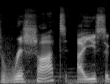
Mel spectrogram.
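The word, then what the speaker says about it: Richat: couple uh I just want to say it's rot I used to call it rick hot I was mispronouncing it but let me ask you this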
